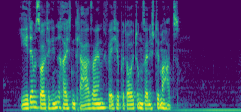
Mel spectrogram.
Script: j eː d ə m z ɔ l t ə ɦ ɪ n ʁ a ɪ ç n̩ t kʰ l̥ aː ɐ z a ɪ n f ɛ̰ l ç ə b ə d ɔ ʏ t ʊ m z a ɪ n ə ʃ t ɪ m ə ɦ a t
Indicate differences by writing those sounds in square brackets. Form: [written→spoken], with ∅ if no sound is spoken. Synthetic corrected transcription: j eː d ə m z ɔ l t ə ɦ ɪ n ʁ a ɪ ç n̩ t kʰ l̥ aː ɐ z a ɪ n [f→v] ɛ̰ l ç ə b ə d ɔ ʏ t ʊ [m→ŋ] z a ɪ n ə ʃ t ɪ m ə ɦ a t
